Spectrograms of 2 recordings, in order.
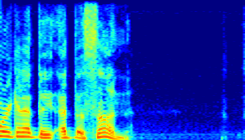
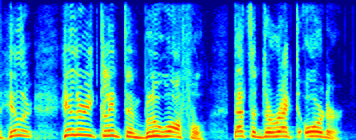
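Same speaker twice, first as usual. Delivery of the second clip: higher-pitched attempt at a Russian Putin voice, barely Russian; failed Russian accent; 10 semitones higher than usual. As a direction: bark orders like Putin in a bad Russian accent. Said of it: "that's probably not a Russian accent".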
